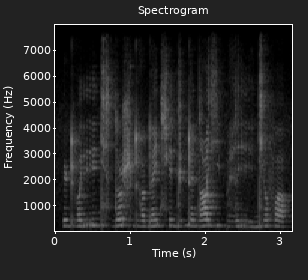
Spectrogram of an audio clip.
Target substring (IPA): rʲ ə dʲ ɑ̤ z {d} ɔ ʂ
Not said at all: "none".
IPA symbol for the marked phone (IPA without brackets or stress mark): d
